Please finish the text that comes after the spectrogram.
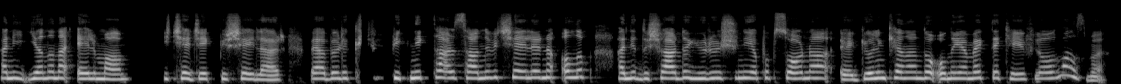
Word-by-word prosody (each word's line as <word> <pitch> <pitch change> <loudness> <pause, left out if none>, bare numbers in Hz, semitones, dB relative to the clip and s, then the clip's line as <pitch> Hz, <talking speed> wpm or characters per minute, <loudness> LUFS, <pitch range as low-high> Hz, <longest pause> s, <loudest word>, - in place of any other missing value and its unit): Hani, 280 -3 +1
yanına 285 +1 +3
elma, 255 -2 +2 0.3
içecek 260 -1 0
bir 255 - 0
şeyler 225 -5 +1 0.3
veya 265 -1 +1
böyle, 275 0 -1
küçük, 295 +2 -10
piknik 290 +1 +1
tarzı 300 -2 0
sandviç 300 +2 0
şeylerini 315 -1 +1
alıp, 325 +2 0 0.3
hani, 270 -1 +2
dışarıda 280 +2 +2
yürüyüşünü 285 +1 +1
yapıp 290 +1 -3
sonra, 285 0 0
eee, 220 -1 0
gölün 265 +7 +3
kenarında 285 -1 0
onu 260 +1 +1
yemek 280 +2 0
de 290 -1 -2
keyifli 250 0 -4
olmaz 315 - -3
mı? 185 0 -6
280 Hz, 150 wpm, -22 LUFS, 260-295 Hz, 0.3 s, yanına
